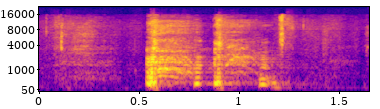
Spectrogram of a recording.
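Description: A short run of three or four dry, throaty coughs in quick succession; a mild cough.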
